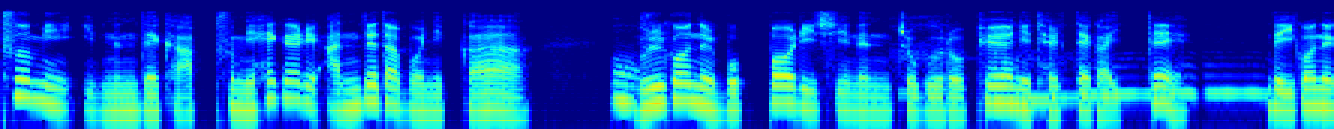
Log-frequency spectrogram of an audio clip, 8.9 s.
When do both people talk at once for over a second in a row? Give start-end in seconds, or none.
6.6-7.9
